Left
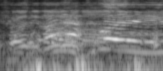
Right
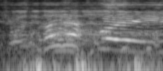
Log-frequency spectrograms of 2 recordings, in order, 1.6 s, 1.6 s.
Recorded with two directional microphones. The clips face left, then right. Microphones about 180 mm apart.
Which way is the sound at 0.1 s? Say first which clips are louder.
Left 10 dB; 65° left (ahead or behind).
